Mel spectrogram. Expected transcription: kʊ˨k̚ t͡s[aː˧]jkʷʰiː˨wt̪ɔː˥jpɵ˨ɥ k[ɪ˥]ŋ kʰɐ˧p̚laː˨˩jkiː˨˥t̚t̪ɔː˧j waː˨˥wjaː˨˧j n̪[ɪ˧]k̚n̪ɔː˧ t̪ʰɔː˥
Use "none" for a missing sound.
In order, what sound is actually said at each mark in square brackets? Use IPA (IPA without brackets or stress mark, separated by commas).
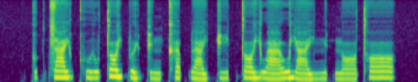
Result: aː˧, ɪ˨, ɪ˧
